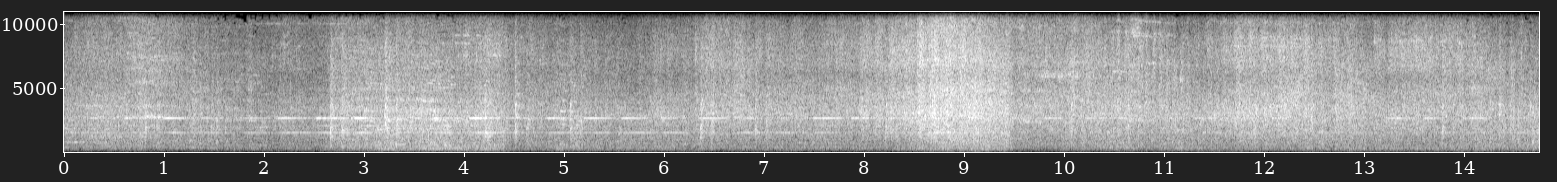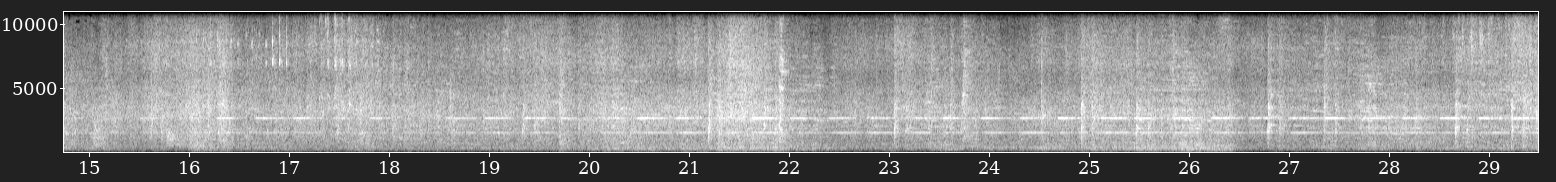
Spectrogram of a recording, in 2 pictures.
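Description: Loaded autorack cars of a long freight train rolling past, with steady wheel-on-rail rumble and clatter that swells every few seconds as trucks pass. A steady high ringing tone runs underneath throughout.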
